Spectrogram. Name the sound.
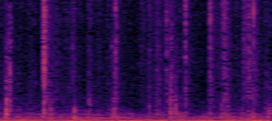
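fire crackling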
